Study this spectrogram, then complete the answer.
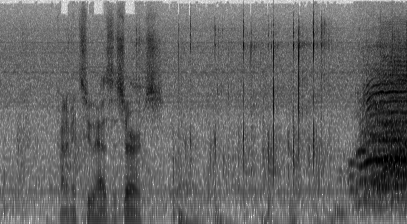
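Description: A ping-pong ball clicks back and forth off paddles and a table.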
